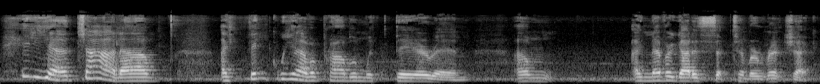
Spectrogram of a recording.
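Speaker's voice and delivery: high, slow, hesitant sweet-lady voice; sweet landlady. Retold or imitated. Landlord phoning the tenant about missing rent, sweetly hesitant. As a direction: put on a gentle, high-pitched woman's voice. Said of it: "sweetest woman in the world".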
